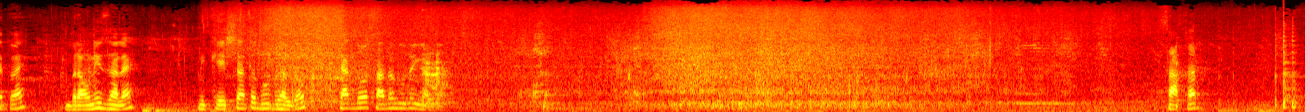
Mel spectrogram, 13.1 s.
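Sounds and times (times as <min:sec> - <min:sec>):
milk hissing in hot fat: 0:02.0 - 0:11.7.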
